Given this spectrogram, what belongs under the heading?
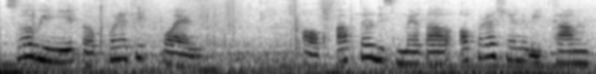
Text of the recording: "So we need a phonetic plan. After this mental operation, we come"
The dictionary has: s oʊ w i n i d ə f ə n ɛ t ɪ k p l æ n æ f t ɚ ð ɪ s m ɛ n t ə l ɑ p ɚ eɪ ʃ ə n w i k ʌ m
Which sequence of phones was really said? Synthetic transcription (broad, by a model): s oʊ w i n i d ə p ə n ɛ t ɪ k p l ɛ n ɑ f t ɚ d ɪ s m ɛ t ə l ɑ p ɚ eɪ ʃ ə n w i k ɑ m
